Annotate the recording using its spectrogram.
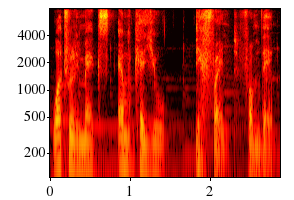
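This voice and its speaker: A man with a Rwandan accent hosts a student podcast as a casual interview chat, filling his speech with "uh" and eager "wow" reactions. His mid-range voice is gravelly and mellow, with fairly even intonation at a normal speed. Faint music plays behind him.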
